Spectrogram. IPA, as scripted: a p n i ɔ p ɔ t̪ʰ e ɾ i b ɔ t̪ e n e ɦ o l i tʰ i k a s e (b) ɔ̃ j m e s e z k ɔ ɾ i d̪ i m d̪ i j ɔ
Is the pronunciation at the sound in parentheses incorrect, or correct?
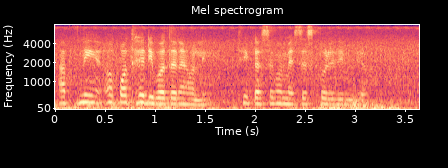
incorrect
